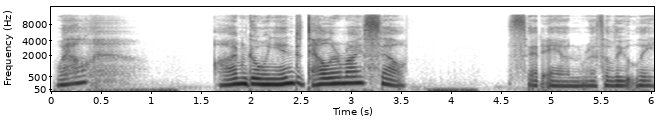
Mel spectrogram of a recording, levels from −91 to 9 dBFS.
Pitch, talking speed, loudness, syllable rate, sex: 200 Hz, 110 wpm, -15 LUFS, 4.6 syllables/s, female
